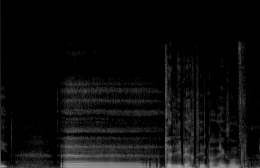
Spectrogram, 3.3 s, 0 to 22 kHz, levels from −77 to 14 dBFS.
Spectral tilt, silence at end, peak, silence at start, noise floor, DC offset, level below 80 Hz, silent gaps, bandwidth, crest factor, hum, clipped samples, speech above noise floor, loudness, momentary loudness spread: -7 dB/octave; 0 s; -10 dBFS; 0 s; -54 dBFS; under 0.1%; -56 dBFS; none; 17 kHz; 18 dB; none; under 0.1%; 26 dB; -28 LUFS; 8 LU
